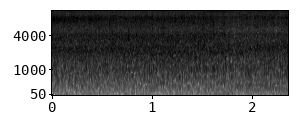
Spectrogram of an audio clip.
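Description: Steady rush of water from a rocky stream and waterfall.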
